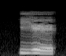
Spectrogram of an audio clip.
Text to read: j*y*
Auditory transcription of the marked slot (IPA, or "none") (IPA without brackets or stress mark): ɪ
